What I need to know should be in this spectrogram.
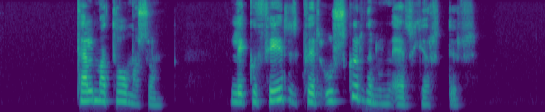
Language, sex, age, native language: Icelandic, female, 40-49, Icelandic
